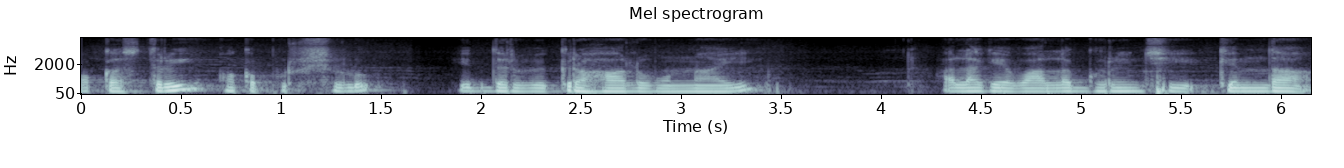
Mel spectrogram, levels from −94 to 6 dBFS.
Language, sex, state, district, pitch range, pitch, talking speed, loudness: Telugu, male, Andhra Pradesh, Krishna, 125-135 Hz, 130 Hz, 115 wpm, -19 LUFS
